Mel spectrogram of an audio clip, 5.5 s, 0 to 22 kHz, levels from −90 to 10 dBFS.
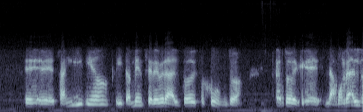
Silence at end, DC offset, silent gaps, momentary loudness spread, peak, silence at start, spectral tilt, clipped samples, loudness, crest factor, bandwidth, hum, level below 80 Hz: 0 s; under 0.1%; none; 7 LU; 0 dBFS; 0.4 s; -6.5 dB/octave; under 0.1%; -17 LUFS; 16 dB; 3.9 kHz; none; -62 dBFS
